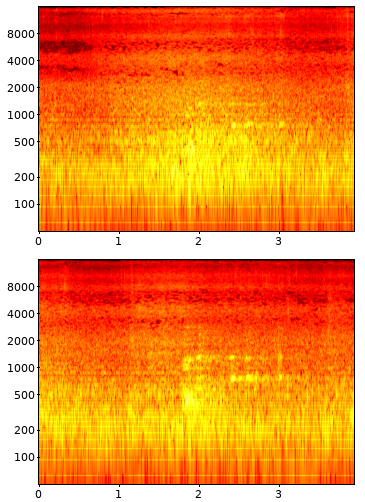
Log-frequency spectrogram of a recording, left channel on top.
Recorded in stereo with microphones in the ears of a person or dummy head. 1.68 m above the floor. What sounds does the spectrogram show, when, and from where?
1.8 s laughter: 55° right (ahead or behind), 4.5 m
